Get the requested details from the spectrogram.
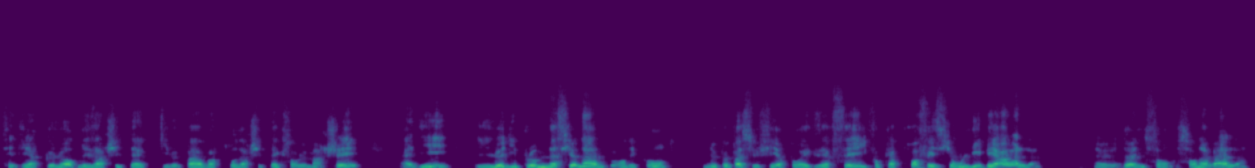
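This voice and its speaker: A man's voice: mid-range voice, normal speed, dark tone, slightly rough, lo-fi sound. A man speaking at an online conference, telling his view in an indignant, hesitant way with frequent fillers. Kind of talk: lecture over video call. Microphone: video call.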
